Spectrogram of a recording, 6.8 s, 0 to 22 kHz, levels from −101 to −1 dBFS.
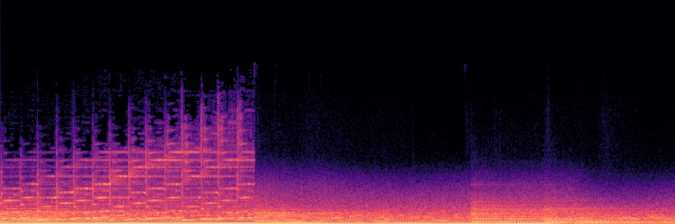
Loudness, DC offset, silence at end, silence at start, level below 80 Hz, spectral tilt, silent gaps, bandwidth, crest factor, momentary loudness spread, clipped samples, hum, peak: -14 LUFS; under 0.1%; 0 s; 0 s; -16 dBFS; -7 dB/octave; none; 8.4 kHz; 10 dB; 8 LU; under 0.1%; none; -2 dBFS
